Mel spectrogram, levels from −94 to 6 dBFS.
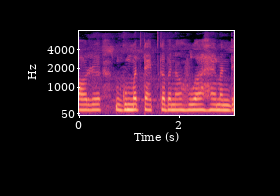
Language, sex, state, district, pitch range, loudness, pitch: Hindi, male, Punjab, Fazilka, 190-195 Hz, -14 LUFS, 190 Hz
